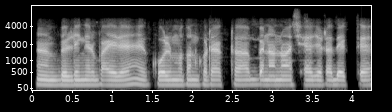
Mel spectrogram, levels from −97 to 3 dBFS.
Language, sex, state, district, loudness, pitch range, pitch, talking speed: Bengali, male, West Bengal, Jalpaiguri, -17 LUFS, 125-130 Hz, 125 Hz, 170 wpm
